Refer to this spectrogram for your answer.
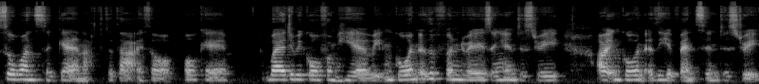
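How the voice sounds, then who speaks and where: A woman speaks with a North East England accent. Her pace is fairly quick. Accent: North East English (Geordie). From North East England, Newcastle. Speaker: university alumni relations manager. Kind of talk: interview, career story.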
